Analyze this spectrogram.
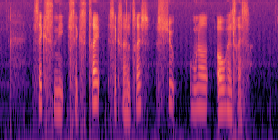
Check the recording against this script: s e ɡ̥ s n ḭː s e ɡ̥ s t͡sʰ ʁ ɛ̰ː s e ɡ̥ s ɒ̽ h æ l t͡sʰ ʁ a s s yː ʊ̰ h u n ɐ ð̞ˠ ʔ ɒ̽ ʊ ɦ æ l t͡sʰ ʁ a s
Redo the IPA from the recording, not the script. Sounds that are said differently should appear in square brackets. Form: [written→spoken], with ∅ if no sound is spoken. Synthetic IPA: s e ɡ̥ s n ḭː s e ɡ̥ s t͡sʰ ʁ ɛ̰ː s e ɡ̥ s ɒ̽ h æ l t͡sʰ ʁ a s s [yː→y] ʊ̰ h u n ɐ ð̞ˠ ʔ ɒ̽ ʊ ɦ æ l t͡sʰ ʁ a s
